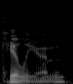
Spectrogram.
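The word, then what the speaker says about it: Cillian: I I well I finally realized that you pronounced it Killian I wonder if this is just showing us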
